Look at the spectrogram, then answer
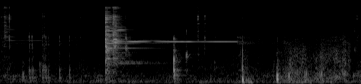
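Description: Sharp clinks and scrapes of a utensil against a bowl while semolina and ripe banana batter is beaten for pitha, a few irregular metallic strikes over quiet background.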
